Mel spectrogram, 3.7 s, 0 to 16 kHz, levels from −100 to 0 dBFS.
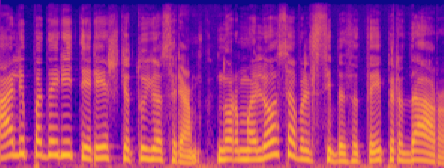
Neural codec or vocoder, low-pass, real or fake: none; 14.4 kHz; real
